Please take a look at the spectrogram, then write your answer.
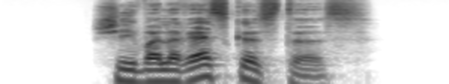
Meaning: strong/mixed nominative/accusative neuter singular superlative degree of chevaleresk
- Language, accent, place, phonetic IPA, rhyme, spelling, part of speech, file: German, Germany, Berlin, [ʃəvaləˈʁɛskəstəs], -ɛskəstəs, chevalereskestes, adjective, De-chevalereskestes.ogg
